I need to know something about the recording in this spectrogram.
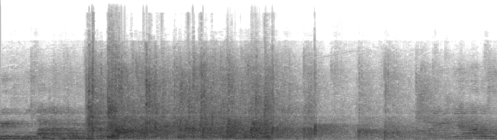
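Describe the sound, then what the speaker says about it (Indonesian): A class applauds a student for a correct answer, steady broadband clapping from many hands filling the room for several seconds, with voices mixed in underneath. "Ayo beri tepuk tangan terlebih dahulu."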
